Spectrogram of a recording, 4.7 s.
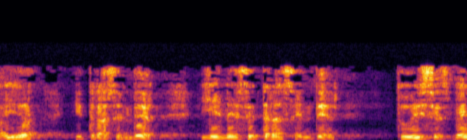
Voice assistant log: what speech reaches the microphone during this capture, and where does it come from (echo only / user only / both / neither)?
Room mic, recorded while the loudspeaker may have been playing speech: echo only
